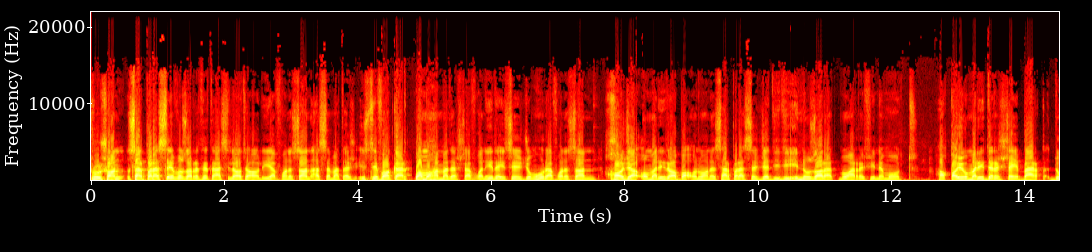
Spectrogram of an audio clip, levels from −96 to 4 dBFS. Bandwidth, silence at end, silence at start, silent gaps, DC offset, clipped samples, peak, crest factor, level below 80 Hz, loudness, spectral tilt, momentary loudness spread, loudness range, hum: 15.5 kHz; 0 s; 0 s; none; under 0.1%; 0.4%; 0 dBFS; 12 dB; -46 dBFS; -11 LUFS; -5.5 dB/octave; 7 LU; 2 LU; none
